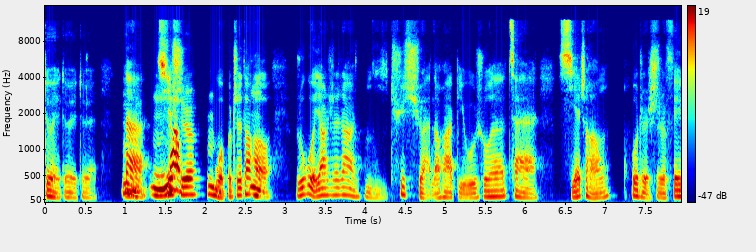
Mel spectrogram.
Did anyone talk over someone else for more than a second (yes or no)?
yes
